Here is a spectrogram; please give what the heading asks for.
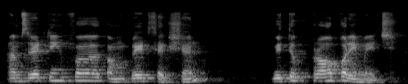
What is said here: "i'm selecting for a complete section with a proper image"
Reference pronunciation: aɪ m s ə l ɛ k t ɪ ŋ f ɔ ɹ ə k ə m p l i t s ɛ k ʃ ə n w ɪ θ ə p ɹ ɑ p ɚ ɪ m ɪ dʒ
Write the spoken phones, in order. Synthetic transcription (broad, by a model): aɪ m s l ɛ t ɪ ŋ f ɔ ɹ ə k ə m p l i t s ɛ k ʃ ə n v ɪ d ə p ɹ ɑ p ɚ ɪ m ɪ dʒ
